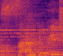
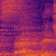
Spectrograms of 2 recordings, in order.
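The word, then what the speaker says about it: sandwich: आगे हम और बात करते हैं, जैसे कि डी के बाद अगर GNSW हो तो डी साइलेंट हो जाता है। जैसे यहाँ पे देखिए ब्रिज है, ब्रिज के बाद यहाँ पे हम सैंडविच नहीं बोलेंगे, इसे सैंडविच बोलेंगे, एक्सेट्रा।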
